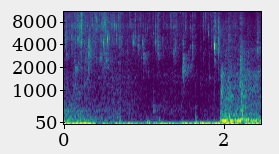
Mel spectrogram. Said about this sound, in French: Tu vois, on voit l'eau. Hein. Quand je dis que c'est une rivière gelée, glacier, euh, il y a toujours de l'eau hein, qui coule euh, dans les glaciers.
